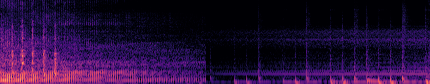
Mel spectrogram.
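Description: A motorcycle engine, not a Harley, runs loudly with a dense, throaty roar, then abruptly drops to a lumpy idle with steady, evenly spaced putt-putt pulses. No talking.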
